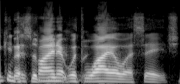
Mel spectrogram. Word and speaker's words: Jaszcz: No, you really you can just find it with Yosh. John Y O S H even though it's spelled J A S Z C Z.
